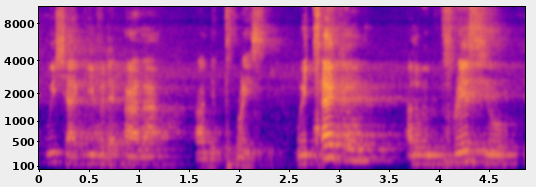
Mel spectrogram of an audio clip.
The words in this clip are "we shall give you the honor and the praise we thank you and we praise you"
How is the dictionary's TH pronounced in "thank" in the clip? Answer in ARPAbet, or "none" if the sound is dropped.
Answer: T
